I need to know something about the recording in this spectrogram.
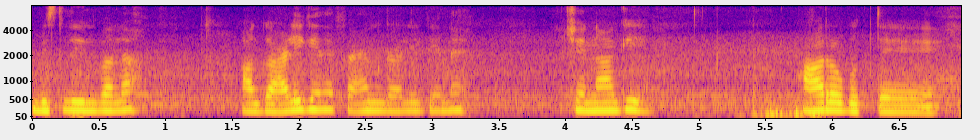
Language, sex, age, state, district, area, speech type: Kannada, female, 30-45, Karnataka, Kolar, urban, spontaneous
